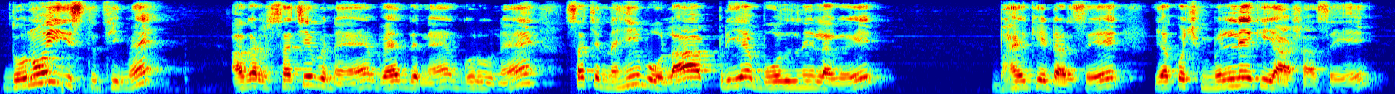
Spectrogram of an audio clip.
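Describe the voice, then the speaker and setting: A man teaching an online scripture class, explaining verses and chanting Sanskrit lines slowly. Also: a little high, animated, warm tone. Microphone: online class recording.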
